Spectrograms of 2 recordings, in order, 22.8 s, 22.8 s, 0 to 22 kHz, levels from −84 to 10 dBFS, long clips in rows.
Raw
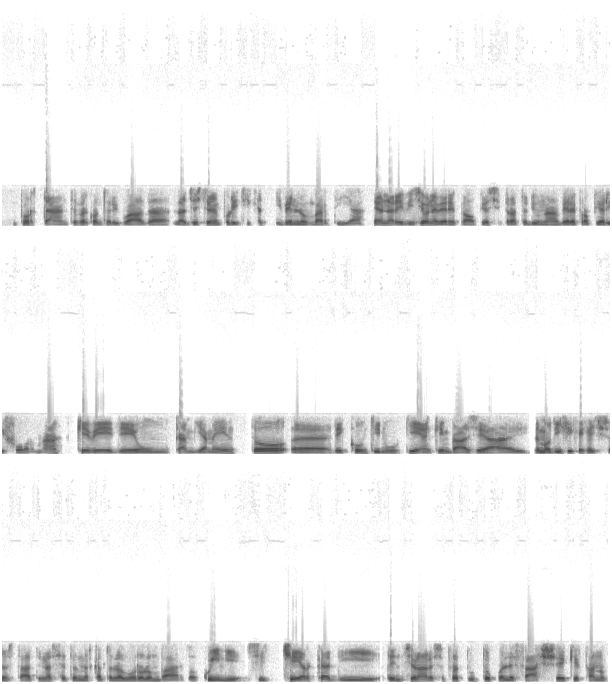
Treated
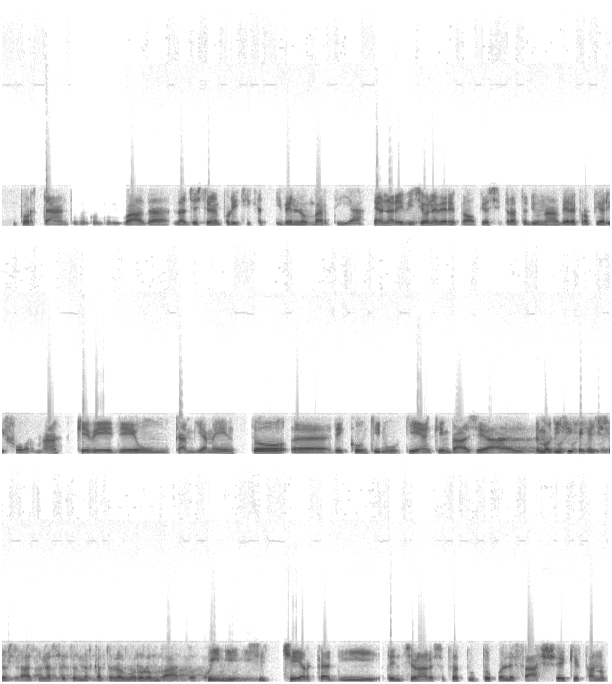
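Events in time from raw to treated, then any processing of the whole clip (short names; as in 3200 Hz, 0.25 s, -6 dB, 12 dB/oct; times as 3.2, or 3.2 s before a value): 0.87–1.56 vocal tract filter u
13.67–18.42 split-band echo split 1700 Hz, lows 0.169 s, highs 0.225 s, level -11 dB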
